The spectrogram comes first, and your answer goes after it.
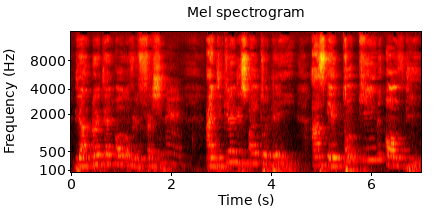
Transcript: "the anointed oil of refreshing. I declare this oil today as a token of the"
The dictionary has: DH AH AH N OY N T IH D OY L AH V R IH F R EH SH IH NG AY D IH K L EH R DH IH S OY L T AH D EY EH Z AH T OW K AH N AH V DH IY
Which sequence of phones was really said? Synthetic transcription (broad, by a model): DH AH AH N OY N T IH D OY L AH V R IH F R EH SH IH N AY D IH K EH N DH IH S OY L T AH D EY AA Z AH T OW K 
